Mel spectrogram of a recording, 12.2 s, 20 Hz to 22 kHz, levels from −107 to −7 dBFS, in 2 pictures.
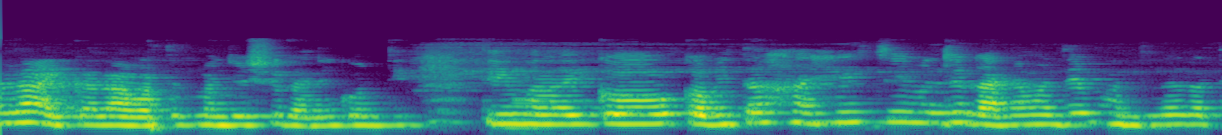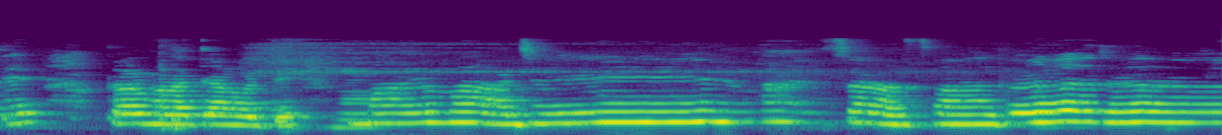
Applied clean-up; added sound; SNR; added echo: classical method WPE with log-MMSE.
